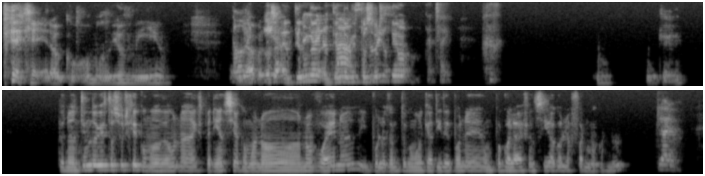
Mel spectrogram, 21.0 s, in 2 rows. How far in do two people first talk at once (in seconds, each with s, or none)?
3.5 s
